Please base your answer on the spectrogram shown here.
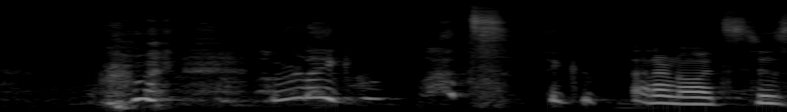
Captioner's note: laughter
